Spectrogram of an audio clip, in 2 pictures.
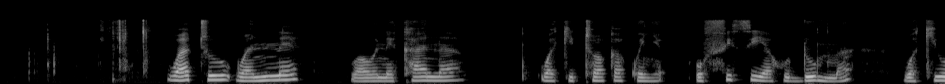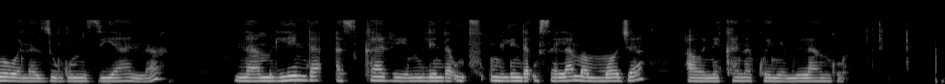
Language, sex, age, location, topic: Swahili, female, 18-24, Kisii, government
